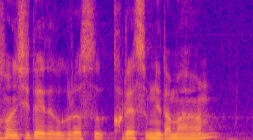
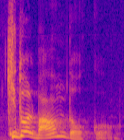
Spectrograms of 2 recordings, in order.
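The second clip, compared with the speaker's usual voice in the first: usual speaking voice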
